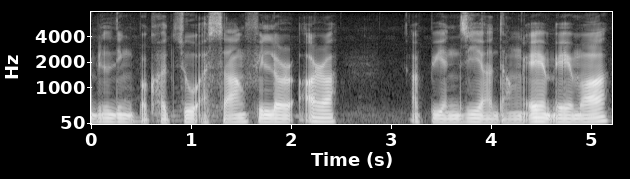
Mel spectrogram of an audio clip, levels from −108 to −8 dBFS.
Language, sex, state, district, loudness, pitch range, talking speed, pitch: Mizo, male, Mizoram, Aizawl, -20 LUFS, 90-95 Hz, 170 wpm, 90 Hz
